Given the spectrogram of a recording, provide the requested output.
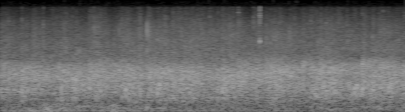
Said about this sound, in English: Welcome them up with a hand clap.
